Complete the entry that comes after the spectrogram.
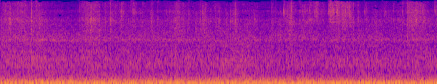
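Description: Shinkansen bullet train running at speed, heard inside the passenger cabin: a steady low rumble of running noise that stays even throughout.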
